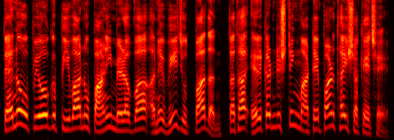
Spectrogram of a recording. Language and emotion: Gujarati, neutral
